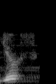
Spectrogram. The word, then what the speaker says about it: Jousse: Y luego hay otro punto que es uno de los antropólogos que estudiamos, es el Marcel Jus, que es el antropólogo del gesto. No es muy conocido, se escribe Jousse, es francés, murió en el 60.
